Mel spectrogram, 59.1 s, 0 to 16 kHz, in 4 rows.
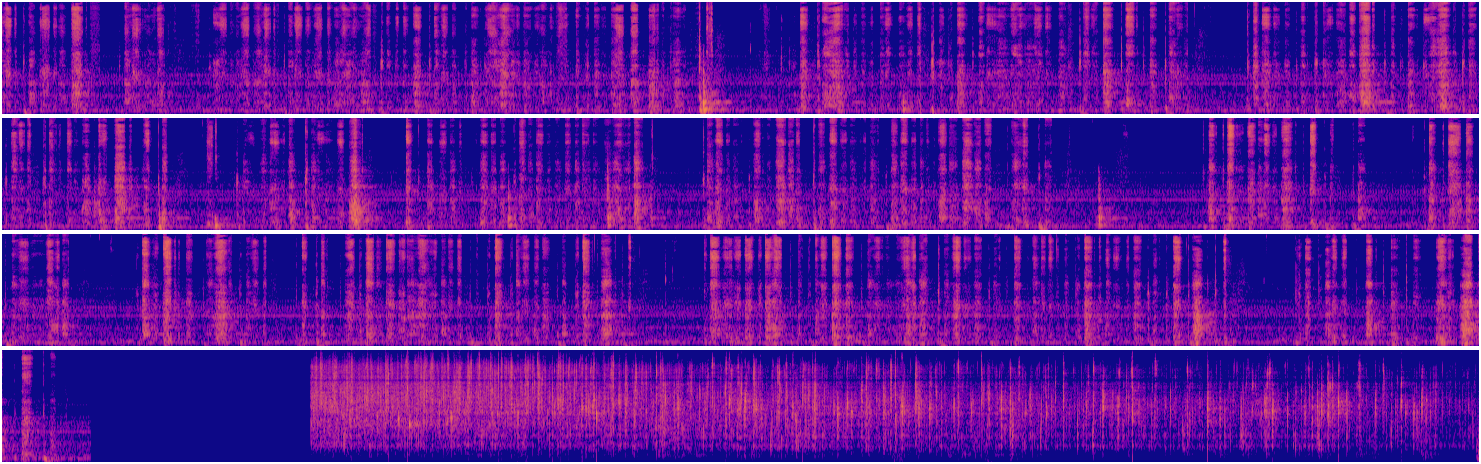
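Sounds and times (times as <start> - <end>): pen scratching on paper: 0.0 - 7.1, 8.0 - 11.9, 12.5 - 16.4, 17.2 - 25.2, 31.0 - 35.8, 36.6 - 41.8.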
